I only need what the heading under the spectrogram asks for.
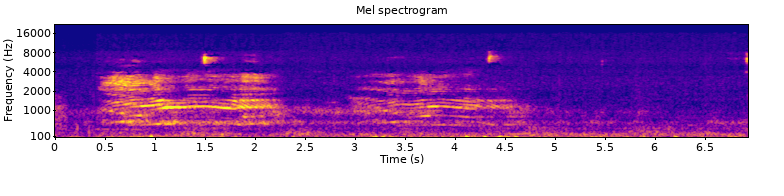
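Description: A red deer stag with large antlers, just behind a group of hinds, bellows during the rut: two long, rough, harmonic roars, each lasting about two seconds, separated by a short pause, loud over a faint rustling background with no talking.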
